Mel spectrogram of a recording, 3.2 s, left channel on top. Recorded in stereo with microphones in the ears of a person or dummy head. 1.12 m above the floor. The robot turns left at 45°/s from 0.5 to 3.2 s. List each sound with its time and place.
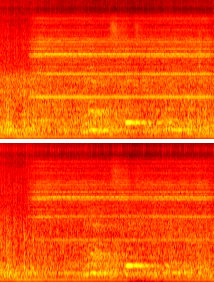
1.2 s a woman speaking: 100° left, 1.5 m; by 3.1 s 15° left, 1.5 m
